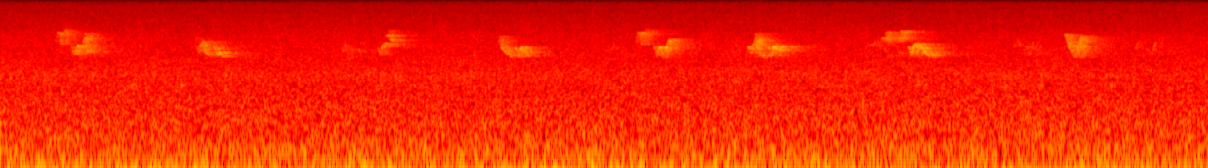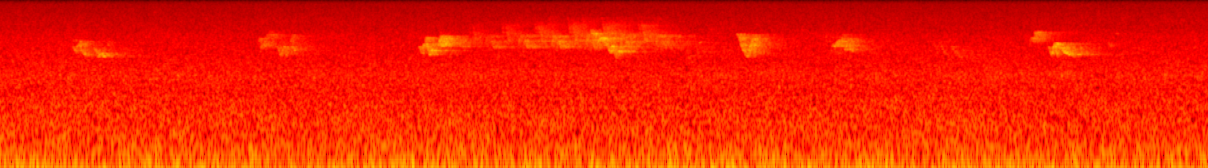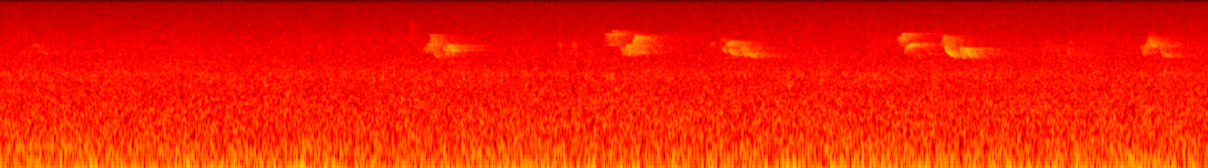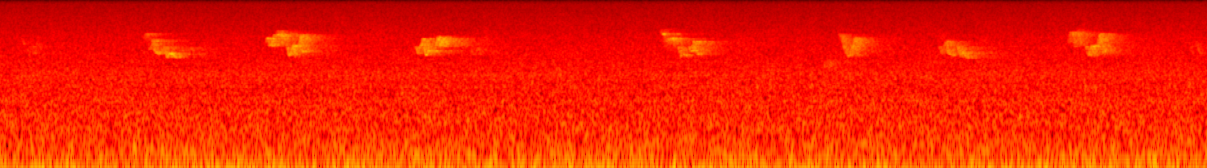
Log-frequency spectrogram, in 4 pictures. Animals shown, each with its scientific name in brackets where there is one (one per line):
Ovenbird (Seiurus aurocapilla)
Red-eyed Vireo (Vireo olivaceus)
